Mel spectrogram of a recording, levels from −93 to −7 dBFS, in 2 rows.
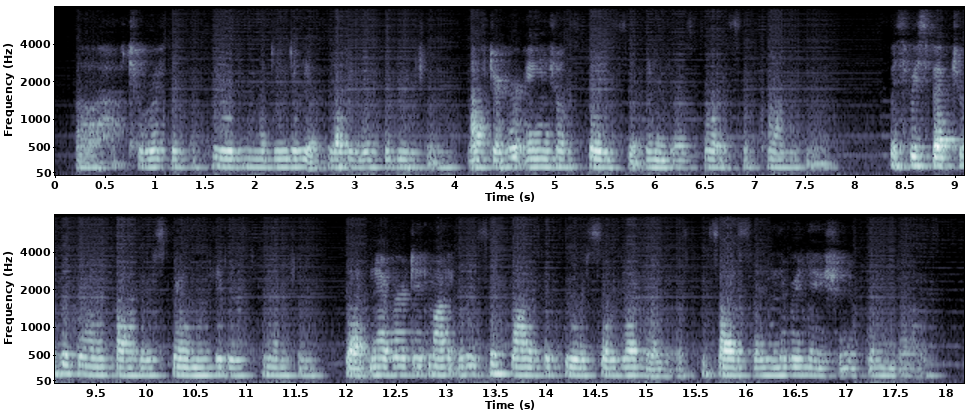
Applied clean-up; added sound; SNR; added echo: neural separator model SepFormer DNS4.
